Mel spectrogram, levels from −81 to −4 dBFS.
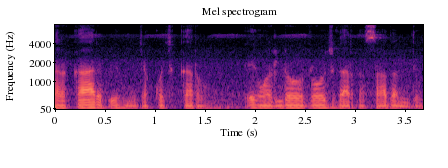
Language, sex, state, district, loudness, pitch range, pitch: Garhwali, male, Uttarakhand, Tehri Garhwal, -29 LUFS, 75-85 Hz, 80 Hz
